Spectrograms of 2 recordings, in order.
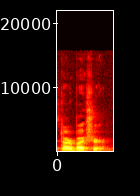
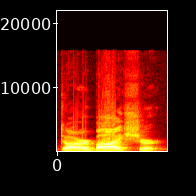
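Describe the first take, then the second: First: Darbyshire as DAR-bye-shur, read as written; phonetic spelling. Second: Darbyshire said slow, DAR-by-shire with a long i; phonetic spelling. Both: Shown as a demonstration. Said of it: "Pronounced phonetic".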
